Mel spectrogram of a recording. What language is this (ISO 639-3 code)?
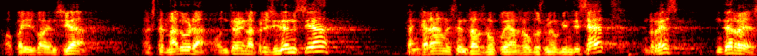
cat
